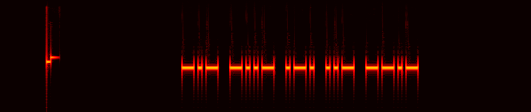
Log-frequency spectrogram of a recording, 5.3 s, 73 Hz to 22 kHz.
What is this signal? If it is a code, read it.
Morse code, heard as a keyed tone, about 30 wpm, 700 Hz. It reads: KXRUQ
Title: Code Groups - 5 Letters - 30wpm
